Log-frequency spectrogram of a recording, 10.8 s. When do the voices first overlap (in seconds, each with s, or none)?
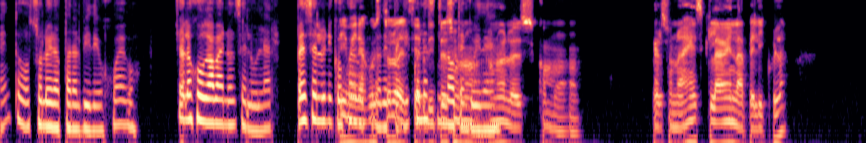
4.2 s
